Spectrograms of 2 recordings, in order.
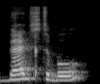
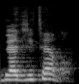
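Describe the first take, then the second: First: It is said in a standard accent. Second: It is said in a Caribbean accent.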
